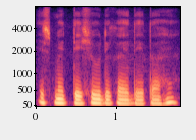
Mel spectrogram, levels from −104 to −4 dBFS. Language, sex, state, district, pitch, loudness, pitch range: Hindi, male, Arunachal Pradesh, Papum Pare, 115 Hz, -16 LUFS, 110-130 Hz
